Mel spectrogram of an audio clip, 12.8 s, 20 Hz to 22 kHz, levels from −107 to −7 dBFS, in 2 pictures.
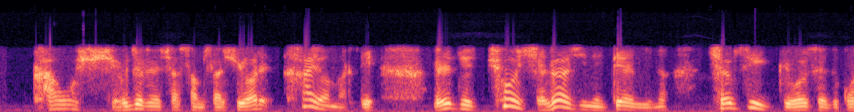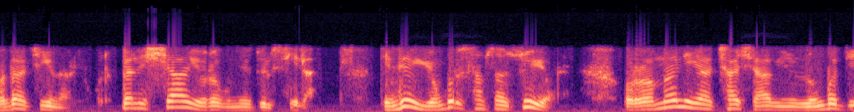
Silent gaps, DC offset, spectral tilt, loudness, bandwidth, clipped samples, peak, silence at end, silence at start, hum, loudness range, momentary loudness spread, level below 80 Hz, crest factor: none; under 0.1%; -8 dB/octave; -22 LUFS; 5.4 kHz; under 0.1%; -6 dBFS; 0 s; 0.25 s; none; 1 LU; 8 LU; -54 dBFS; 16 dB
